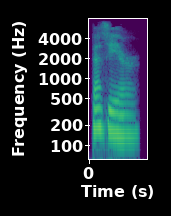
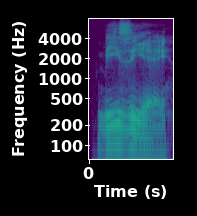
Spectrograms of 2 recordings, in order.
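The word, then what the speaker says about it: Bézier: Here are the two pronunciations I found. Bezier. Bezier.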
